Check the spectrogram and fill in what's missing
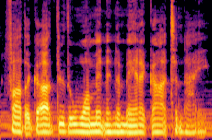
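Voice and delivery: ordinary talk

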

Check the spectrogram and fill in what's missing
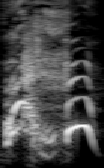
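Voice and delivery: sudden loud sneeze; sneezing. Real, not acted. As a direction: let out a real sneeze. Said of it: "Excuse me".

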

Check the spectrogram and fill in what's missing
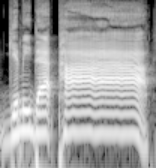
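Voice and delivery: loud, long-drawn comment reading; very slow, booming mock demand; hammed-up holler. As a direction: stretch the last word out in a big holler.

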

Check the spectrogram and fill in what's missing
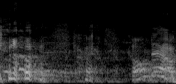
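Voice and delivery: laughing it off, real; laughing at his own outburst. Real, not acted. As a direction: chuckle through the words.

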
